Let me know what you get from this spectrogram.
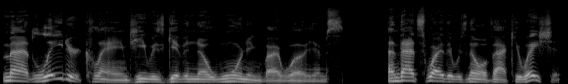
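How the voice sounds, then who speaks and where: A man performs a shrewd, foul-mouthed operator in a ruined-city video game. His delivery is lively and swings in pitch, conspiratorial and emphatic with a sardonic edge. The sound is dry and studio-tight. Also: normal speed, no echo, close to an everyday voice. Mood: bitter, sardonic. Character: scheming, foul-mouthed post-apocalyptic city operator, confident and calculating. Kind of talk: dramatic video game dialogue.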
